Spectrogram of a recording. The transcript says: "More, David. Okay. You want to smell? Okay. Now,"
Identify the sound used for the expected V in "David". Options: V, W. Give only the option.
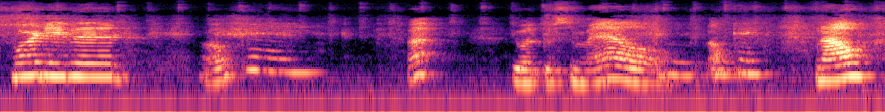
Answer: V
